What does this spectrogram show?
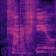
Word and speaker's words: Carajillo: Carajillo 43. Carajillo. Carajillo. Okay. You have to say it like that.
